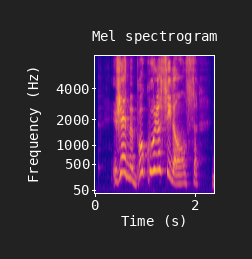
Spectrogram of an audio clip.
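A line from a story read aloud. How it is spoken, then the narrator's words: Curt, dry. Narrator (French): dis-je sèchement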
